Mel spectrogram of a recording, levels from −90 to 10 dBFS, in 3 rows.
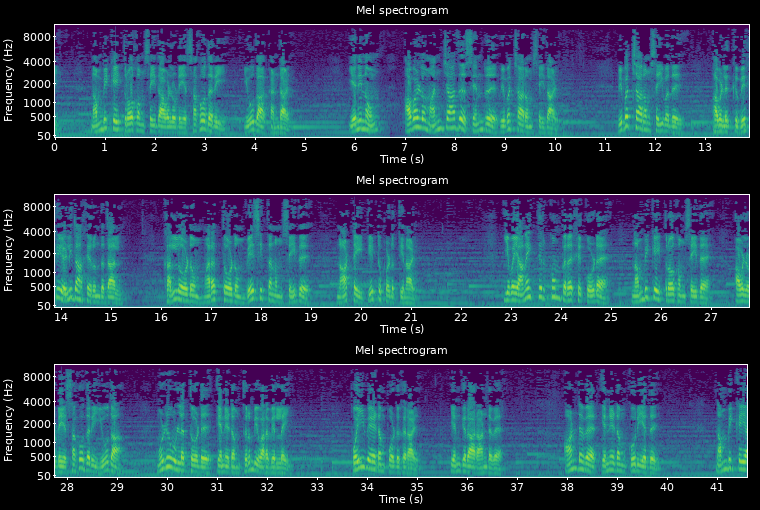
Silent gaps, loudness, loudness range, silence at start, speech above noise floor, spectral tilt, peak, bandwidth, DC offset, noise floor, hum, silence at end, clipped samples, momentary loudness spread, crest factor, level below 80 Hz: none; -13 LUFS; 3 LU; 0 s; 32 dB; -5 dB/octave; 0 dBFS; 10 kHz; 0.9%; -44 dBFS; none; 0 s; under 0.1%; 12 LU; 14 dB; -48 dBFS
